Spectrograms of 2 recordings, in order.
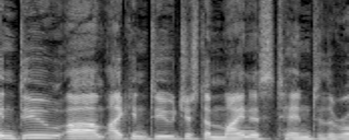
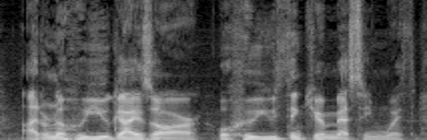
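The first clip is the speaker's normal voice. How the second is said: chilling, icy, menacing, intimidating delivery. Declaring a line for an intimidation check: coldest voice possible. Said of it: "in my coldest voice possible".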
